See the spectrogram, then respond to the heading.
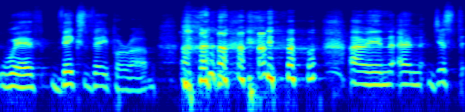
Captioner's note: chuckling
